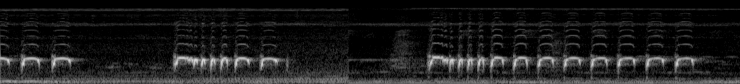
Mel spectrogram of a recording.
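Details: Forest zebra doves of the local type calling and answering: three phrases of ringing, staccato coo notes, the last a long run of about a dozen evenly repeated bright notes, low background hum.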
